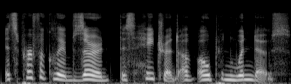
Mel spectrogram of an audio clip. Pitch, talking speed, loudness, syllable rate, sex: 215 Hz, 165 wpm, -19 LUFS, 5.2 syllables/s, female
